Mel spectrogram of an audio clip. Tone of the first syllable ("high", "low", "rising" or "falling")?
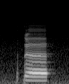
high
